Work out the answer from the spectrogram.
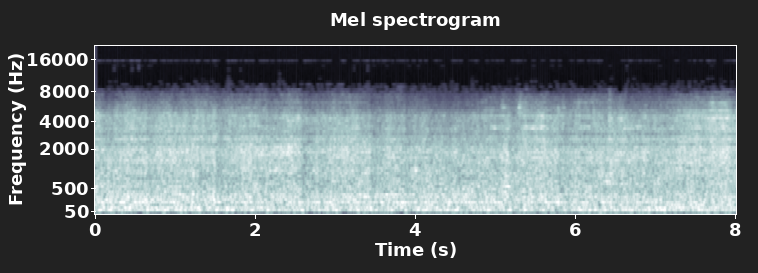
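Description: Freight train of loaded coal cars rolling past: a steady, even noise of wheels on rails and moving cars, mostly low in pitch.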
